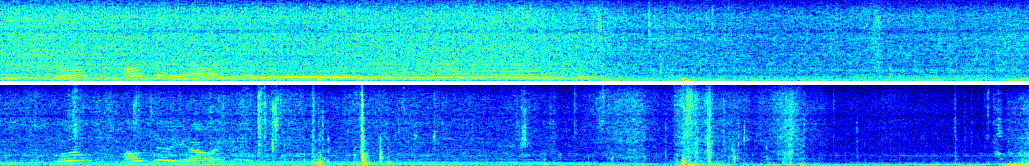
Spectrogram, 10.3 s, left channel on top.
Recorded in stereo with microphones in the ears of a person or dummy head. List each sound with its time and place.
0.6 s a woman speaking: 25° left (ahead or behind), 1.2 m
